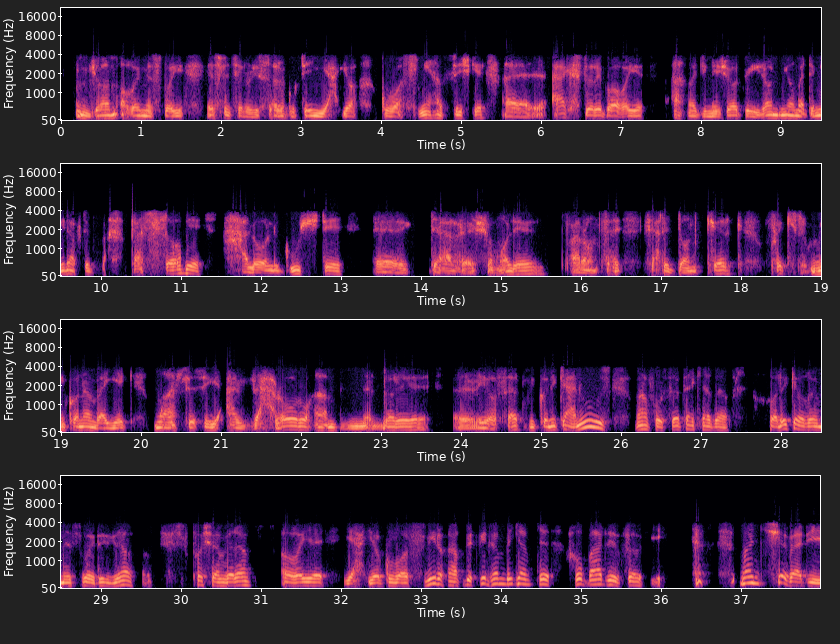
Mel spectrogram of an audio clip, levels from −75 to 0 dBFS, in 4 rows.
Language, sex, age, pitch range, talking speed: Persian, male, 60-79, 100-135 Hz, 110 wpm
